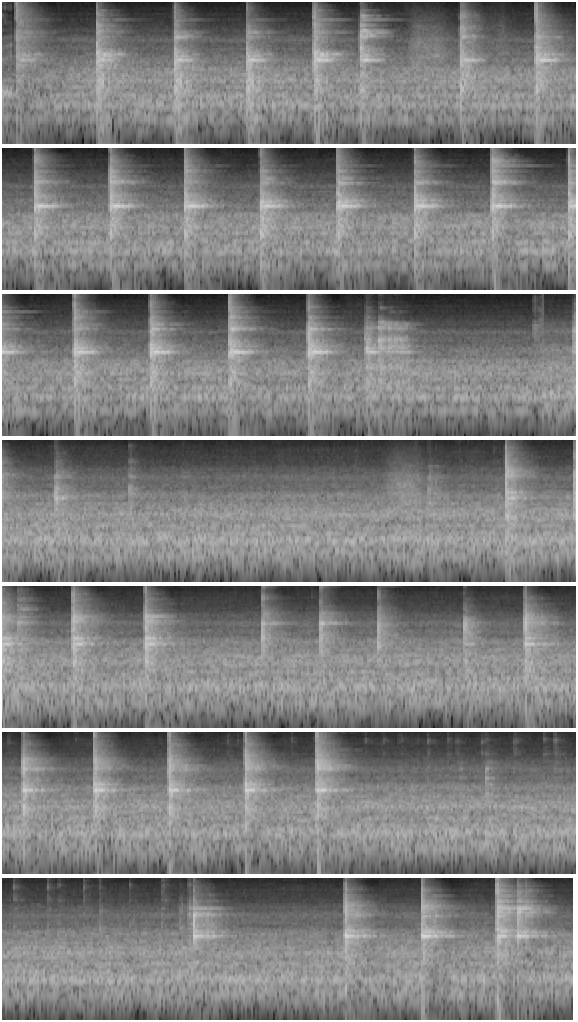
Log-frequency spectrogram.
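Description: Hand hammer striking red-hot steel on an anvil as the axe head's blade is shaped. The blows come a little under two a second, each with a short metallic ring, in three runs with two pauses of a few seconds, over a steady background noise.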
